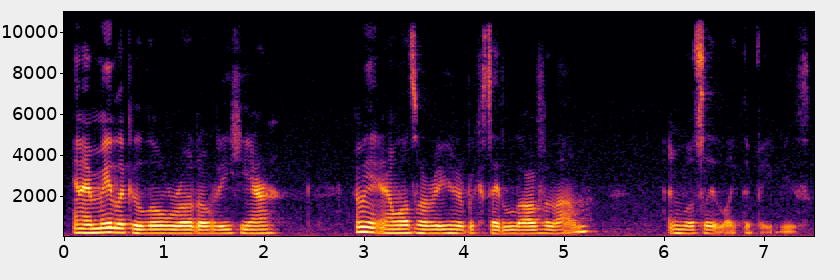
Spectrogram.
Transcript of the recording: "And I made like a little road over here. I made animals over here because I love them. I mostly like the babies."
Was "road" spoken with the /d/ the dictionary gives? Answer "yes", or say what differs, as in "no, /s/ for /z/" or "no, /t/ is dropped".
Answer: yes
